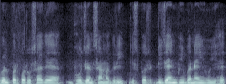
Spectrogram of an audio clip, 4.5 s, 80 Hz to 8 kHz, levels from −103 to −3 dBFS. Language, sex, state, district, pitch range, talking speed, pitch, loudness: Hindi, male, Jharkhand, Jamtara, 115-125 Hz, 160 wpm, 120 Hz, -28 LUFS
